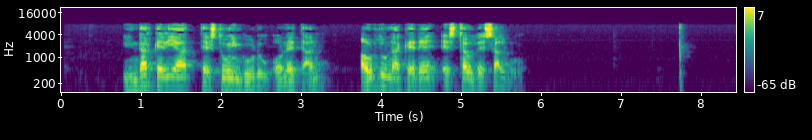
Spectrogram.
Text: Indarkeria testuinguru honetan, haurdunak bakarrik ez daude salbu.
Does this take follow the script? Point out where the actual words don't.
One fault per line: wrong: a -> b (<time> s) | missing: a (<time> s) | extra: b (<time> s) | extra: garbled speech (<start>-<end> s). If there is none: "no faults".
wrong: bakarrik -> ere (4.4 s)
